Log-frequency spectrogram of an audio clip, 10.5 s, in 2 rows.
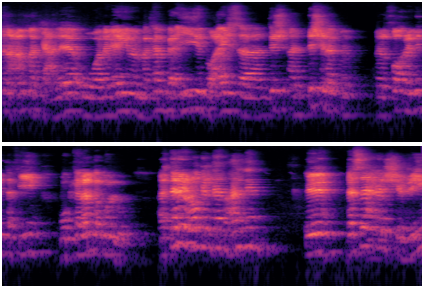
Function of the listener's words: listening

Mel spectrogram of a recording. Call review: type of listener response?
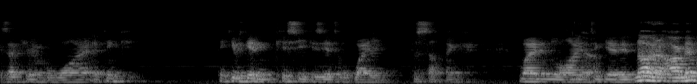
listening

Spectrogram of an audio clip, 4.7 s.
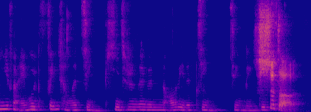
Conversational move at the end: taking over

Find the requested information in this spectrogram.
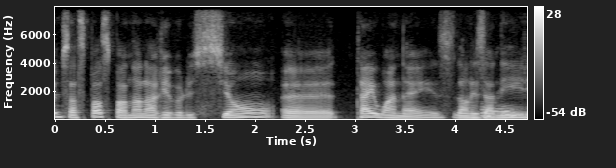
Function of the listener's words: listening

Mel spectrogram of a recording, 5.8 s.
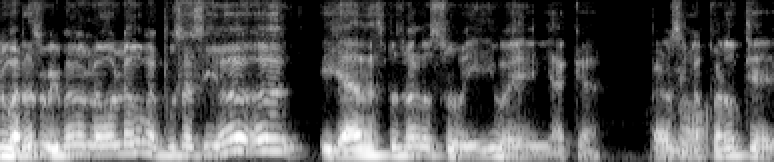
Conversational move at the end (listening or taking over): listening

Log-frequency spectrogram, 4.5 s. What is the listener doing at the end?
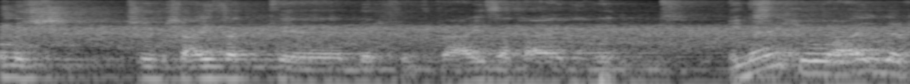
taking over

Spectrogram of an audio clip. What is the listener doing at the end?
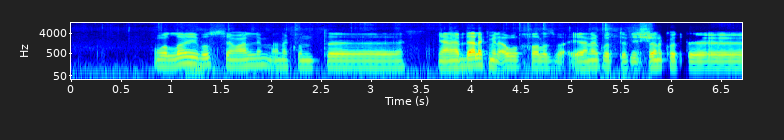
listening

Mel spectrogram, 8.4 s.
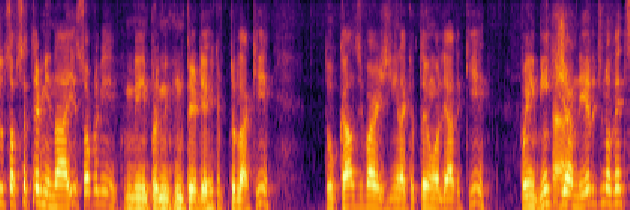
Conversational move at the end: listening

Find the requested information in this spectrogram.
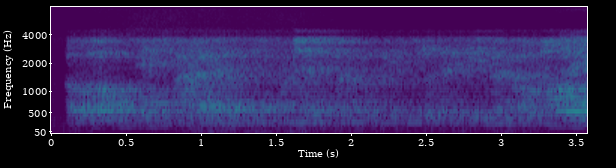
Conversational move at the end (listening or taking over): taking over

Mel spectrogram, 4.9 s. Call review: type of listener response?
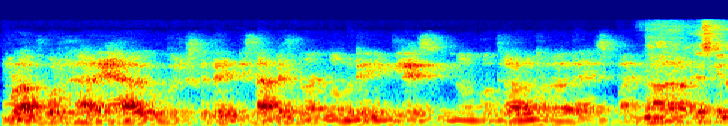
taking over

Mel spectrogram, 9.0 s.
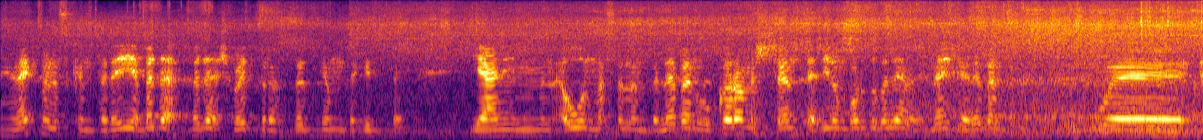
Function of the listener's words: listening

